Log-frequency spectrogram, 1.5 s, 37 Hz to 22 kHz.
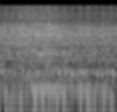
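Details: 2016 Honda Vario fuel-injected scooter, refilled and restarted after reassembly, idles evenly and steadily with a low hum and no knocks. Original complaint was fast radiator coolant loss and an overheat light.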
